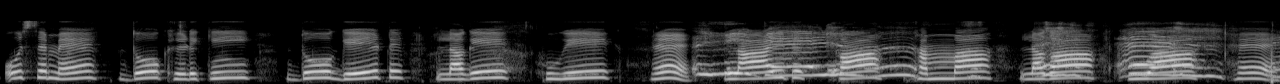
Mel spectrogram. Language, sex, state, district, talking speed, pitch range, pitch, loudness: Hindi, female, Uttar Pradesh, Hamirpur, 65 wpm, 255-305 Hz, 280 Hz, -17 LUFS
